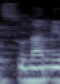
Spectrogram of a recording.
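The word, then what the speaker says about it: tsunami: है और जापानीज़ में टी का प्रोनाउंसिएशन नहीं होता है, तो उन्होंने सुनामी के स्पेलिंग के आगे टी को लगा दिया जिससे वो साइलेंट हो गया। वहाँ पे एस से चालू करते तो वो प्रोनाउंसिएशन अलग हो जाता, उसका अलग मीनिंग निकलता है। तो उन्होंने टी लगाकर वो सुनामी वर्ड बना दिया, दैट इज सुनामी, वो जापानी वर्ड है।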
